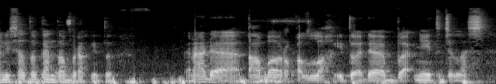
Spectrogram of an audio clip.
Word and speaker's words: tabarakallah: poin kelima Masyaallah tabrak Allah jangan ditabrak ya tabarakallah harusnya yang jelas pronunciation-nya biar orang engak tabarakallah Sepertinya saya mengatakan tabarakallah tapi kalau bilang tabakallah nanabakallah ya baik Mas J atakan silakan betul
